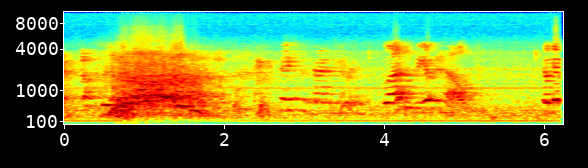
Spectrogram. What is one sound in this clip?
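A woman speaks with animation, heard from a distance in a large room.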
